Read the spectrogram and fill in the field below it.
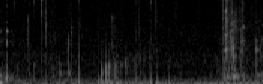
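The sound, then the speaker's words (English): Someone chugging water close to the microphone: a quick run of wet gulps and swallows with soft clicks in an uneven rhythm, fairly loud, with no talking. “Just chug that water there, right up to the microphone.”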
